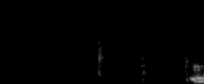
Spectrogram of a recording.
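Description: Near silence with two faint, brief ticks about a second in and half a second apart, then a man's voice begins right at the end.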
